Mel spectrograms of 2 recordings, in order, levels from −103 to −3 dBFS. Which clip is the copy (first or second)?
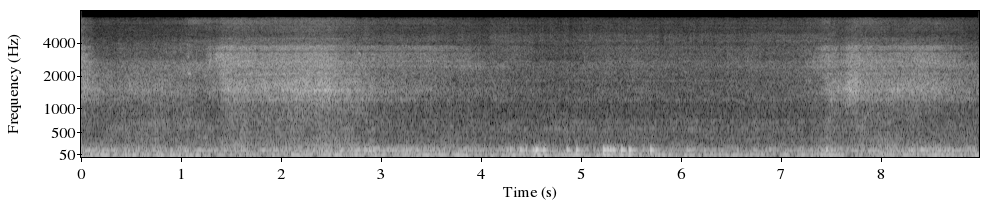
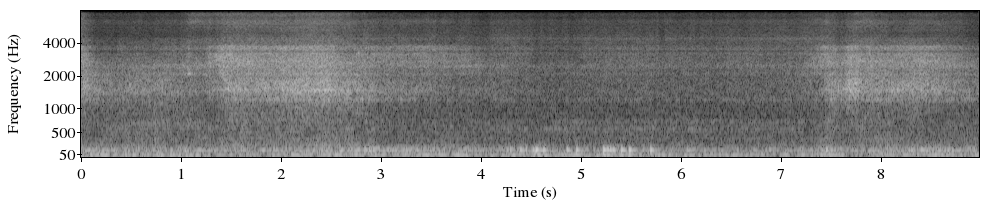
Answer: second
